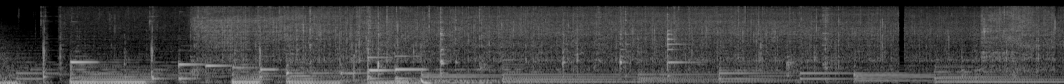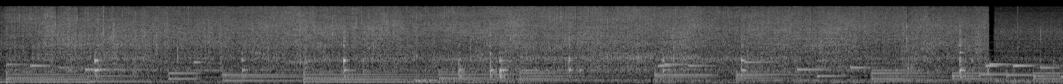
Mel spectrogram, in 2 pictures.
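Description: Small spiced fish sizzling as they fry in a stainless steel pot, stirred with a wooden spatula, with occasional scraping clicks. The sizzling starts about two seconds in, grows louder midway, and cuts off sharply near the end, over background music.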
